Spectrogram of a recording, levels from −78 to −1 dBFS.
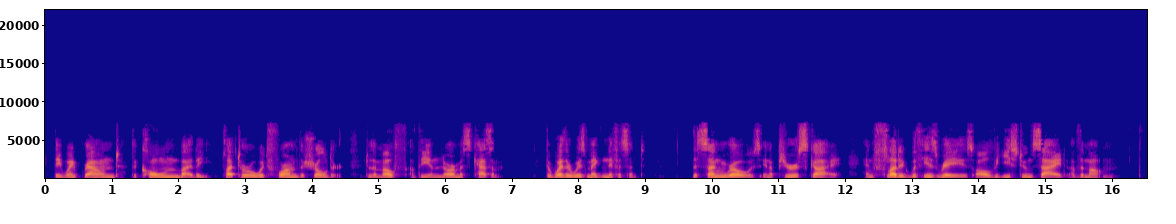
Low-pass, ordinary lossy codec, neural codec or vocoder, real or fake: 7.2 kHz; MP3, 32 kbps; codec, 24 kHz, 0.9 kbps, WavTokenizer, medium speech release version 1; fake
